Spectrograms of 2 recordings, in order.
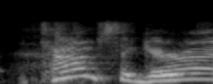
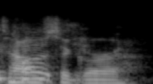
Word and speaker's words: Tom Segura: Now, Tom Segura, I think is how you say.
